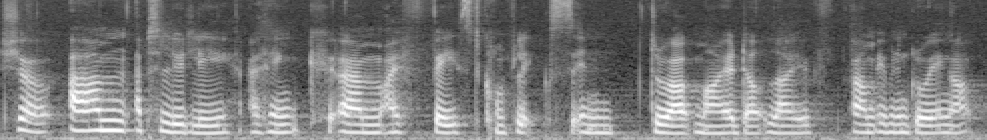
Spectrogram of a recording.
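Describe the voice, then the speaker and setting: A woman from Singapore speaks as an interview guest in a fairly low voice. She answers thoughtfully, pausing often with filler ums as she gathers her words. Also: fairly even intonation, a little mellow.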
